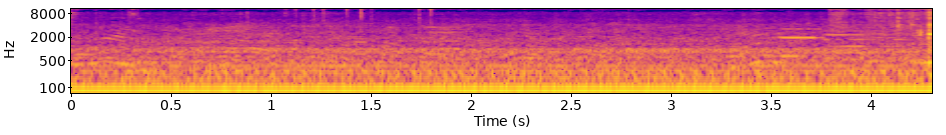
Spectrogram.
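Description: Large generator set running with a steady, deep drone that does not change, under faint crowd chatter.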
